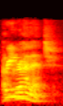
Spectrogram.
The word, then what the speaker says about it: Greenwich: New York Greenwich Village Greenwich Greenwich but it's called it's spelled green witch like Greenwich Greenwich Village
